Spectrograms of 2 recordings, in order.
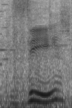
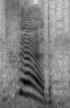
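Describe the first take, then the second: First: The letter name is said as 'zee'. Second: The letter name is said as 'zed'. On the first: "You guys can pronounce it Z" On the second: "I'm gonna pronounce it Zed"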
